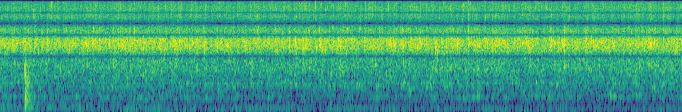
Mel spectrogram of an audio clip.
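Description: Water washes gravel and creek material across a gold whisperer sluice during gold prospecting, a steady rushing trickle that runs evenly throughout, with one small splash near the start.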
